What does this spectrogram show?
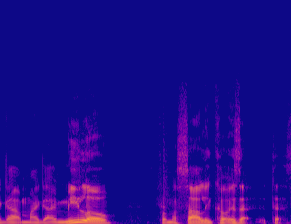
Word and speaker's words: Asaalico: Vic and I got my guy Milo from asaliko is that that's how you say it yeah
